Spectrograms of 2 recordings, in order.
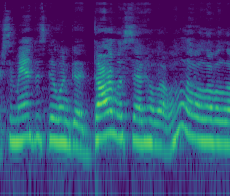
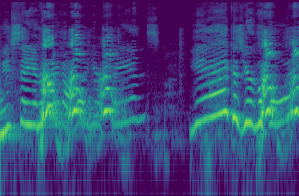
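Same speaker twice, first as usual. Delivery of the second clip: high dog-talk voice; 9 semitones higher than usual. Real, not acted. Owner cooing to her excited dog Butters, high baby talk.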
